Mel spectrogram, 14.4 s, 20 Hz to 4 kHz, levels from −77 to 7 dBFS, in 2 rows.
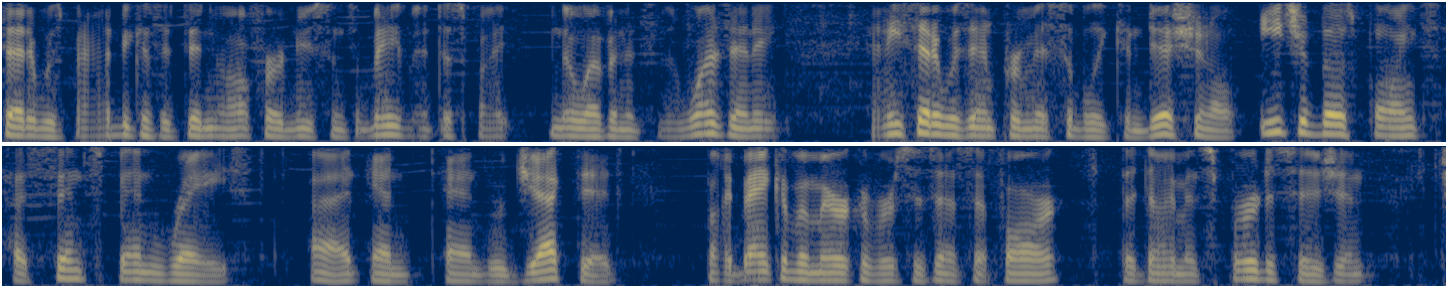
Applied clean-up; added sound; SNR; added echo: neural separator model SepFormer WHAM!.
